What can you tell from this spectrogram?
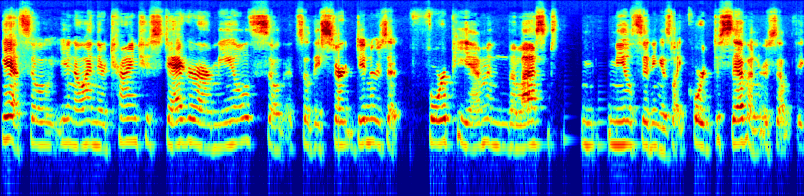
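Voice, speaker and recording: With music in the background, a woman speaks at a moderate pace and medium pitch, her intonation monotone and flat. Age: 80s+. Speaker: retiree, painter. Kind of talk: interview answer. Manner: casual, chatty.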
